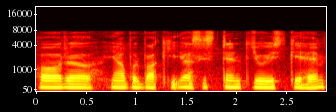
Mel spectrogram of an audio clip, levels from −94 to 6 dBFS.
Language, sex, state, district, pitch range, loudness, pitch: Hindi, male, Himachal Pradesh, Shimla, 120-130 Hz, -17 LUFS, 125 Hz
